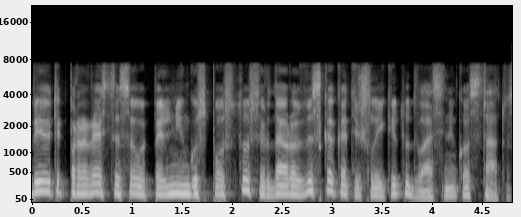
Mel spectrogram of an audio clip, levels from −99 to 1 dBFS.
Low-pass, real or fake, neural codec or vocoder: 7.2 kHz; fake; codec, 16 kHz, 6 kbps, DAC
